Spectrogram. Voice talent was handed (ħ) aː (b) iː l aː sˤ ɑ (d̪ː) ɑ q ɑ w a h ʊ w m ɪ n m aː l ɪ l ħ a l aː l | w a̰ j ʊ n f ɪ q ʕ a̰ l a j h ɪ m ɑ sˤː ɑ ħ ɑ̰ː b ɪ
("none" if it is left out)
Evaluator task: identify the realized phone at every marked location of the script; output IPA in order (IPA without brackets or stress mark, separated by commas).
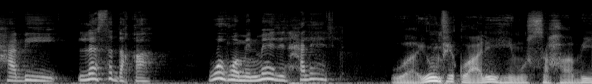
ħ, b, d̪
